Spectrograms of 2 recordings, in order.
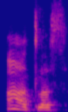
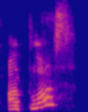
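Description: First: Атлас stressed on the opening А, falling after; stress on first syllable. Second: Атлас stressed on the last а, rising high; stress on second syllable. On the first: Teacher naming a collection of maps, first syllable of Атлас stressed. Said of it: "наголос падає на перший склад". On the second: Teacher introducing the fabric word, stress on the second syllable of атлас. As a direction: land on ЛАС in атлас. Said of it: "Якщо на другий склад". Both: Shown as a demonstration.

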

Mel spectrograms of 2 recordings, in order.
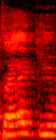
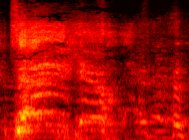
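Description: First: Said in the usual way. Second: Piercing falsetto mock shriek; imitated shout. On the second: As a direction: squeal it like the shouting girl. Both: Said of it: "The girl with the shout".

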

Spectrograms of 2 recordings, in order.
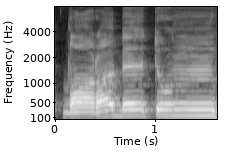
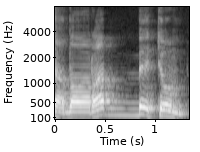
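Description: First: ضربتم drawn out, ب struck and released at once; light qalqala. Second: ضربتم wrongly stopping and pressing on the ب; cling to the ب in ضربتم instead of releasing it; over-held qalqala. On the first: Teacher shows hit-and-release articulation, slow ضربتم with echoing ب. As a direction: bounce quickly off the ب in slow ضربتم. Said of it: "اضرب المخرج واهرب". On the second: Teacher warns against holding the articulation point, faulty ضربتم. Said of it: "وليس ضربتم". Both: Shown as a demonstration.

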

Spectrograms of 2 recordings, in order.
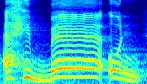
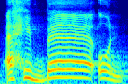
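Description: First: Very slow, stretched syllables; أحباء read very slowly, every syllable held; drawn-out model word. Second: Very slow repeat; أحباء said slowly with the long vowel held; drawn-out model word. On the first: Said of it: "انتقلوا الكلمة الموالية". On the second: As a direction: stretch أحباء again syllable by syllable. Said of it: "واش هاد الكلمة تتضمن حرف المد". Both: Shown as a demonstration.

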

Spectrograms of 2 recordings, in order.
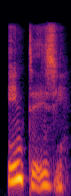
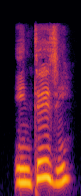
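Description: First: "Intesi" said low with a falling close; flat agreement. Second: "Intesi?" asked as a pointed question; questioning tune. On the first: ("Intesi" detto piano, con tono discendente) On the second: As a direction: press him with "Intesi?" as a demand for agreement. ("Intesi?" detto come domanda decisa) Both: A narrator's reading. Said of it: "rispose Irving".

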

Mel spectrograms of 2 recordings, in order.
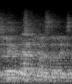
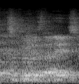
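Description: First: Said in the usual way. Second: Laughing. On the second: Real, not acted.

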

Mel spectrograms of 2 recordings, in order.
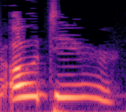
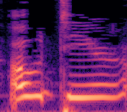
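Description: First: High, loud fretful cry with a falling end; flustered cry. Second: High, loud fretful cry; flustered cry. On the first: Mister Pudding rushing up with the book, even more flustered. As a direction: panic a bit more on the repeat. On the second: Mister Pudding rushing up with the book, flustered. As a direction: fret out loud in a panic. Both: A narrator's reading. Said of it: "he cried".

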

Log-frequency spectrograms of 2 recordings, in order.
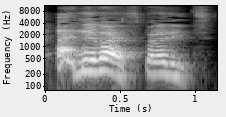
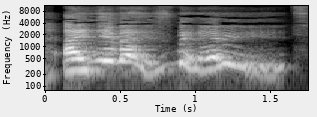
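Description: First: Said in the usual way. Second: Slow, high mocking imitation with a laugh; mocking her English. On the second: Vlogger mocking the woman's English, slow and high. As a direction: drag it out higher to mock her. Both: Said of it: "spoil my platform with English".

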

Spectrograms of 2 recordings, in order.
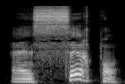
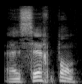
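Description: First: "serpent" slowly, with a long hissed initial s; stressed S sound. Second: Said in the usual way. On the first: Shown as a demonstration. Teacher helping pupils find the repeated sound, "serpent" with s held. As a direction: draw out the first s of "serpent". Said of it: "chercher le son qui se répète". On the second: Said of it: "Je reprends la lecture".

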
